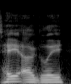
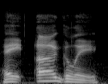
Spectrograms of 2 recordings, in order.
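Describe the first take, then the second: First: It is said plainly, without extra emphasis. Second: It is said with strong, heavy emphasis.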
